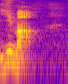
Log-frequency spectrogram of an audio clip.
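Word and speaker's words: いま: 今天单词生词表第一个单词读成伊玛。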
